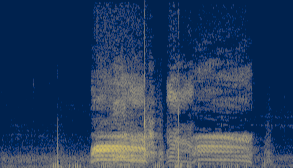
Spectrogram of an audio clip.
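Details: Crow calling where the territory borders of three breeding pairs meet at a park music pavilion; one long, drawn-out harsh caw followed by a second hoarse, slightly lower caw.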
